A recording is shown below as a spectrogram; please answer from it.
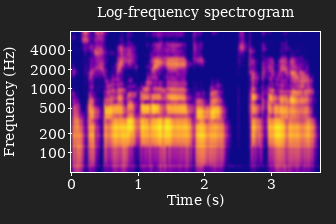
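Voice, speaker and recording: A woman teacher giving a lesson, patiently explaining and slowly reading example sentences aloud to her students. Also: fairly high pitch, little pitch movement, a little mellow. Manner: addresses students fondly as children. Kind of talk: classroom lesson, explaining in Hindi with English examples.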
